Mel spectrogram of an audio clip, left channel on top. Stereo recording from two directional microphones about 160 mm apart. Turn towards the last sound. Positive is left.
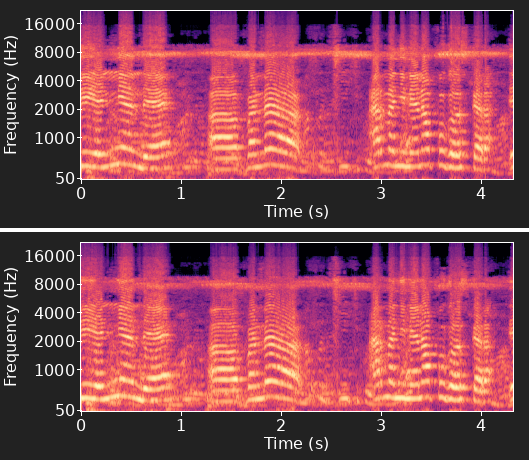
turn(degrees=30)  # may be behind; listen again after turning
